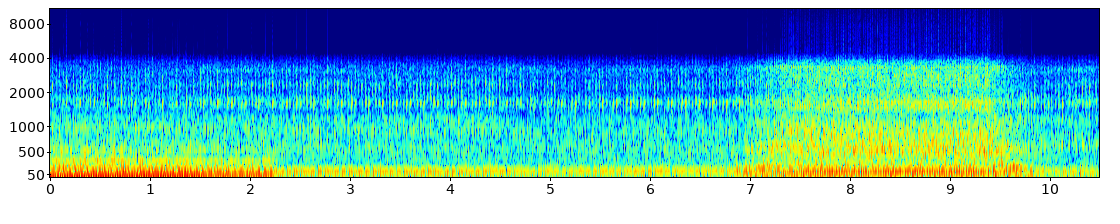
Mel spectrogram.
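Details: Mitsubishi 4M40 diesel idling with a hard regular knock about three per second that quickens when revved and settles back; source not pinned down. Engine knock.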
